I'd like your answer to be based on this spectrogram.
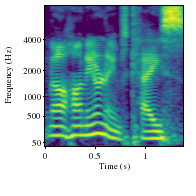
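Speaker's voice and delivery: put-on Southern US accent. Retelling how others kept correcting the speaker's name: southern accent. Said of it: "say Qais with a southern accent".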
